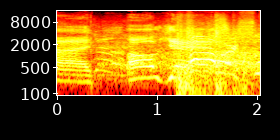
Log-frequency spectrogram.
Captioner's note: body thudding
